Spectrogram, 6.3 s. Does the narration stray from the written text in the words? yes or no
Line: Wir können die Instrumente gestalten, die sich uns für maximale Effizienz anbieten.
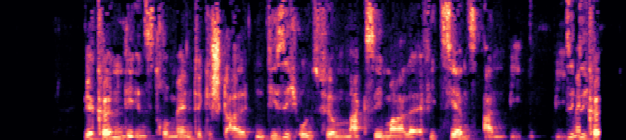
yes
